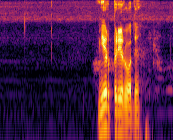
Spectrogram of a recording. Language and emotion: Russian, neutral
